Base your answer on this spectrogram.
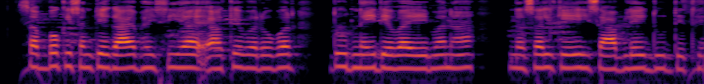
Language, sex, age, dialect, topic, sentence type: Chhattisgarhi, female, 18-24, Western/Budati/Khatahi, agriculture, statement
